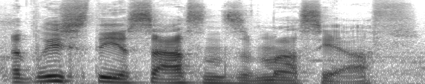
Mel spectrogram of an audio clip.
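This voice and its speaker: A man giving casual live gameplay commentary as a streamer, musing and halting as he talks. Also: medium pitch, big pitch swings, fairly bright tone, slight background noise. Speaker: game streamer.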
